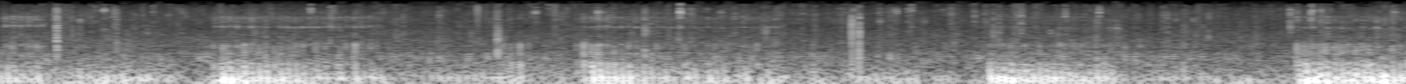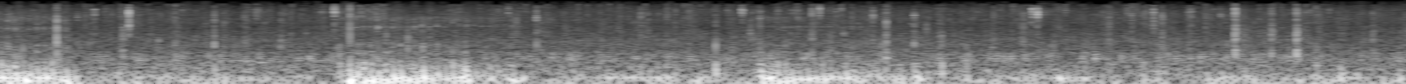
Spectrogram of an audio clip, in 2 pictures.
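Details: Two cats sleeping in front of a rainy window by a fire: a low rumbling purr swelling and fading with each breath, about every two seconds, under steady rain hiss and sharp crackles from the fireplace.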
